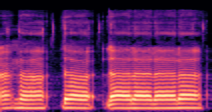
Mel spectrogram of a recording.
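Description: Background music: an unaccompanied male voice singing held notes in three short phrases, with no beat underneath.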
